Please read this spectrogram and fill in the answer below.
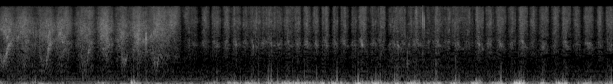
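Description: Hands and fingers rubbing together right up against a microphone for ASMR: a fast, continuous dry rustling, with soft low bumps now and then.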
